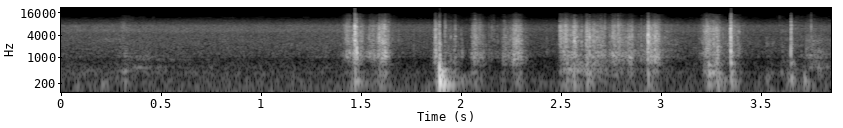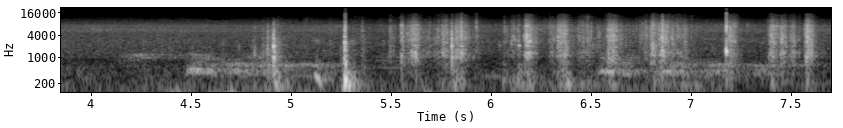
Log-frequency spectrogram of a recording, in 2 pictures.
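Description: Close handling noise: a quick, irregular run of sharp clicks and crackles as fishing tackle is worked by hand in a small boat, over a low rumble of wind on the microphone.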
